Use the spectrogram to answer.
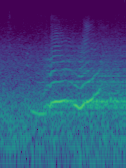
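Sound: whale singing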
